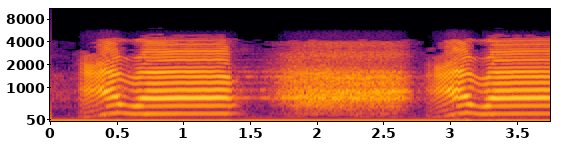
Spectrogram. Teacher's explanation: عین زبر ع ذال الف زبر ذا عذا عذا. ذال کو نرمی کے ساتھ ادا کرنا ہے اور ایک الف کی مقدار کھینچیں گے. یہاں الف مدہ ہے.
